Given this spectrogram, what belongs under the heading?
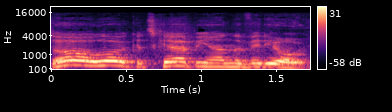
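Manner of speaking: hammed-up cheery exclamation; mock viewer excitement. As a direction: imitate an excited fan, pitched well up. Acts out what viewers say.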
